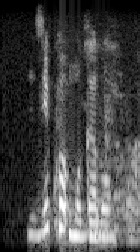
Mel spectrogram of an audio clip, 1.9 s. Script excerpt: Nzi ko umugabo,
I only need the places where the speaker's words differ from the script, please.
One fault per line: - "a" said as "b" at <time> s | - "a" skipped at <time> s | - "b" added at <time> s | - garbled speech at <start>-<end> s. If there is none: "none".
none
